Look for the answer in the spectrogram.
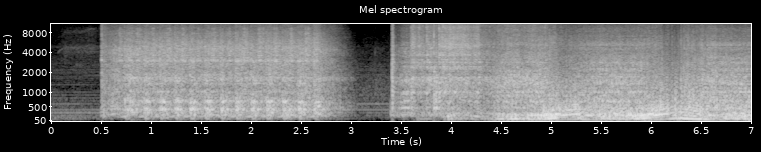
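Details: Van Diemen RF85 race car engine, being prepped for the season, on its first test start after a starter shaft rebuild on a low battery: it catches, cuts out briefly, then restarts and revs cleanly with no knocks or misses, sounding healthy.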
